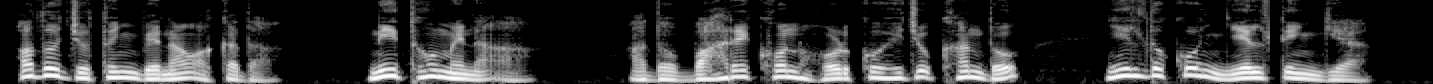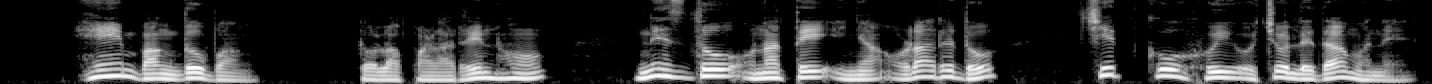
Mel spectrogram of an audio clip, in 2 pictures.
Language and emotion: Santali, neutral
